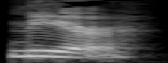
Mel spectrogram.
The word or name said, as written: near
